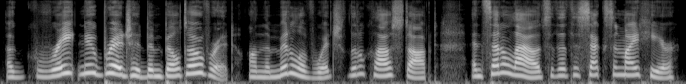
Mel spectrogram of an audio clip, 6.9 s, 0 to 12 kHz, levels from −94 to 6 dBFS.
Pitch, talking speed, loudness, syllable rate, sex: 240 Hz, 225 wpm, -19 LUFS, 5.3 syllables/s, female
